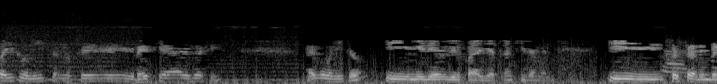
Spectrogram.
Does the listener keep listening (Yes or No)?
Yes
